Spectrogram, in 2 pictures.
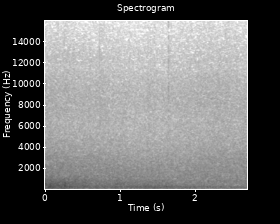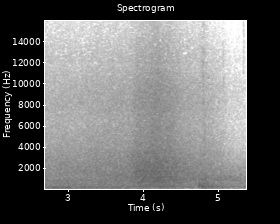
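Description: A steady, dense hiss of heavy rain from a thunderstorm fills the whole stretch, swelling briefly into a louder rushing surge before settling back, with no voices present.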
